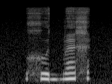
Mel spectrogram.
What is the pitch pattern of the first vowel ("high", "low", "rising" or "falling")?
high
